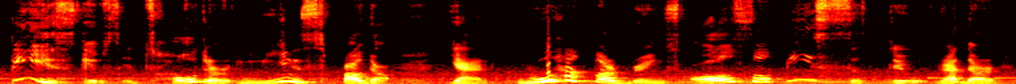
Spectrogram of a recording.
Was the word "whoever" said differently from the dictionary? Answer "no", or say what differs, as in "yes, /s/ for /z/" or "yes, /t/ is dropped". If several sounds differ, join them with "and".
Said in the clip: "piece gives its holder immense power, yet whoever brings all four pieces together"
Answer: yes, /p/ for /v/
